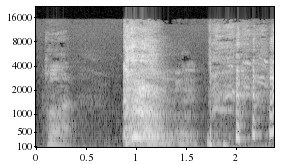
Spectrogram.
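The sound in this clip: A man coughs hard to clear mucus from his throat, with a rough, throaty burst followed a moment later by a short, sharp cough. He is talking just before and after.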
